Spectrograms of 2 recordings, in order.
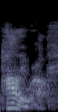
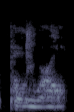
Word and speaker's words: Poliwhirl: yeah it's pollyworld like everyone calls it pollyworld and this one kid was just like no it's it's poliwag poliwhirl and i'm like why and he's just like that's how you that's how it's spelled i'm like no no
